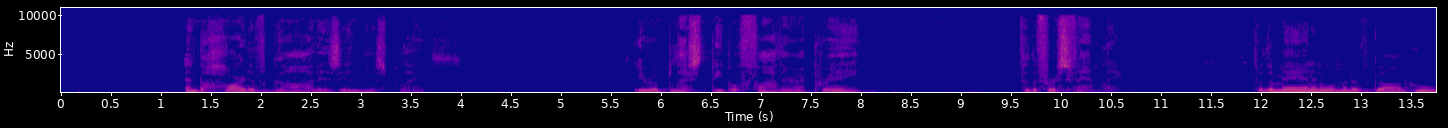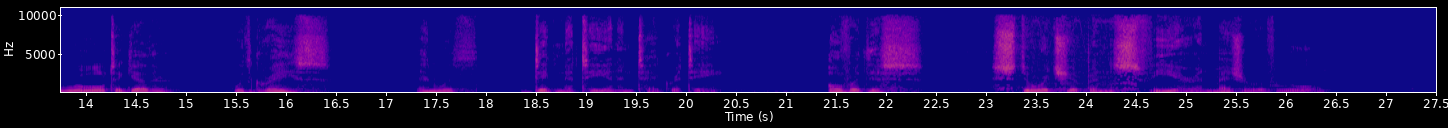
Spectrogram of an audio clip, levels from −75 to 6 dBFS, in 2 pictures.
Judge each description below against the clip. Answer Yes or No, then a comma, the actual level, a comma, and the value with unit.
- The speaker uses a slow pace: Yes, slow, 100 wpm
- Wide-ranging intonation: Yes, wide, 6.3 semitones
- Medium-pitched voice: No, very low, 90 Hz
